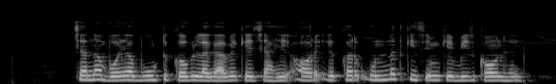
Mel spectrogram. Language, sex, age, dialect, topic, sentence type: Magahi, male, 25-30, Southern, agriculture, question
